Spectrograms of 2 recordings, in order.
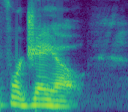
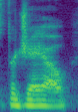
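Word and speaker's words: Forgejo: And I think the way it told me to pronounce it was like for Jo. Uh I think is basically what it said. So that's that's kind of what I've been going with is for Jo.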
